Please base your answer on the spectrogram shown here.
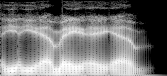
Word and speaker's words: imam: Among the principal features that distinguish Shi'i from Sunni tradition is the belief that a legitimate successor to leadership, called imam, pronounced imam, must be designated by his predecessor and belong to the family of the Prophet.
